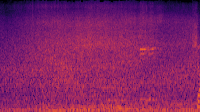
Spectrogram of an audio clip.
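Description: Road traffic on wet asphalt: tyres hissing on the wet road over a low engine rumble, swelling slightly about a second in as a vehicle passes.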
